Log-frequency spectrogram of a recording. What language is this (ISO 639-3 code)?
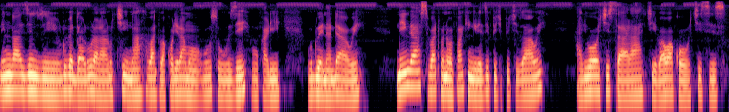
myx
